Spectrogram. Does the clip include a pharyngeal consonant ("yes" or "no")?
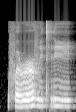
no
